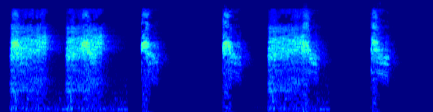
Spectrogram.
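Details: Long-tailed shrike, its characteristic call used to lure wild birds: paired long grating rasps followed by single short harsh chacks, six bursts in about four seconds.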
